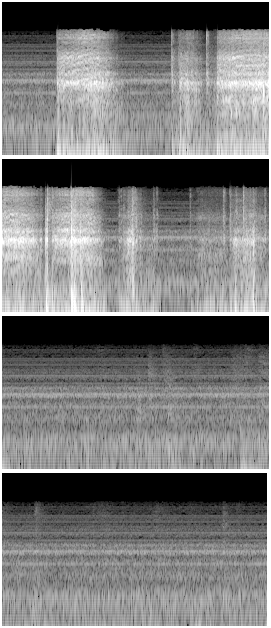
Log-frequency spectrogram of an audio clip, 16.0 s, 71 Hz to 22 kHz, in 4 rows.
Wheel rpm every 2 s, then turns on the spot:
40, 60, 60, 10, 0, 0, 0, 0.
none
